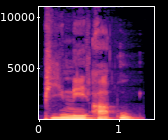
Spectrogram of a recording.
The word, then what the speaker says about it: Pineau: Äh, Pinot mit ja. der französischen Aussprache. Pinot. – Also Pinault. Äh, jein. Also Pineau. Pineau.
